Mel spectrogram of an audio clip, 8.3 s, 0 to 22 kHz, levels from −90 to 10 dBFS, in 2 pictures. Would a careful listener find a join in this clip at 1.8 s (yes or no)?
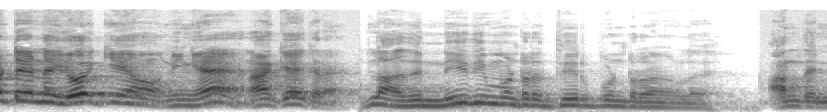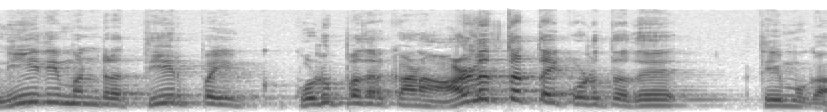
yes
